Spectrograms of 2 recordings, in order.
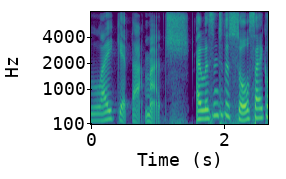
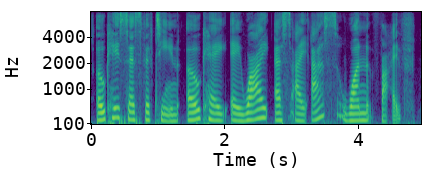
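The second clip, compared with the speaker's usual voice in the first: slow, letter by letter code; spelled out slowly; 2 semitones lower, slower than usual. Shown as a demonstration. Host spelling the promo code, slow and deliberate. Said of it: "spelling promo code slowly".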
